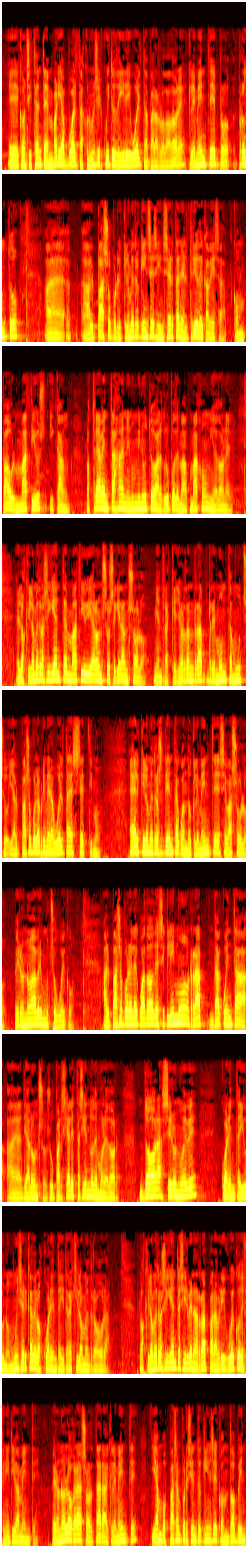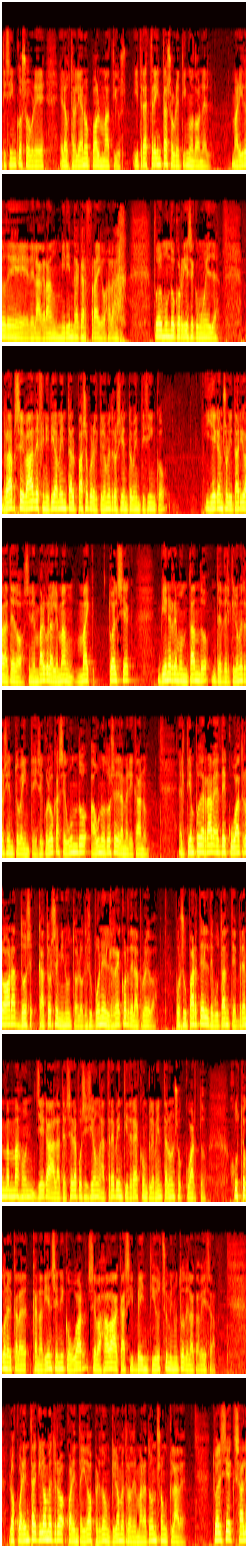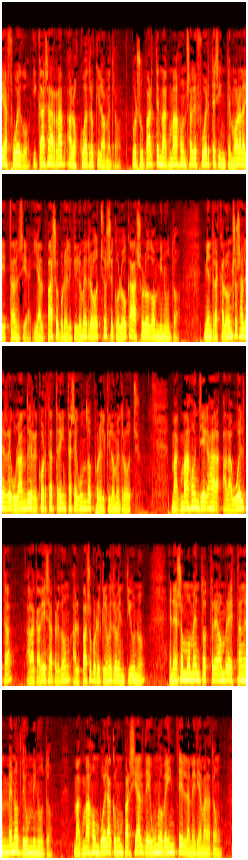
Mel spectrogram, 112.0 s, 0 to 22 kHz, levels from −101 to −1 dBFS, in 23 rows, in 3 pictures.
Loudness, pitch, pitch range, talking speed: -21 LUFS, 145 Hz, 130-155 Hz, 185 wpm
